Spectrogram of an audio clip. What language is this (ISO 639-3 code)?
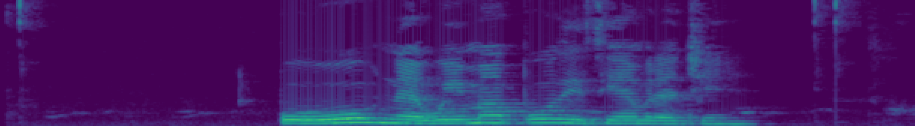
var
